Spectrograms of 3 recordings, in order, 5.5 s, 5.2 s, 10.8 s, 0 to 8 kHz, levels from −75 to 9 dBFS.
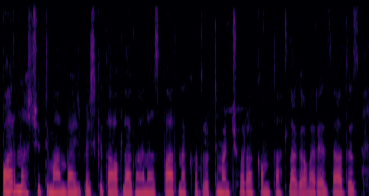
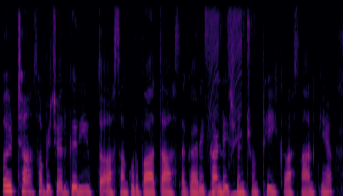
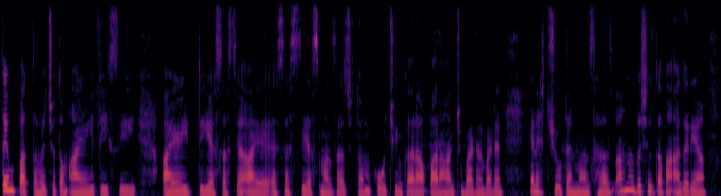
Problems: background sounds at intervals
